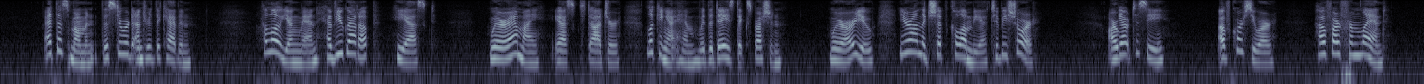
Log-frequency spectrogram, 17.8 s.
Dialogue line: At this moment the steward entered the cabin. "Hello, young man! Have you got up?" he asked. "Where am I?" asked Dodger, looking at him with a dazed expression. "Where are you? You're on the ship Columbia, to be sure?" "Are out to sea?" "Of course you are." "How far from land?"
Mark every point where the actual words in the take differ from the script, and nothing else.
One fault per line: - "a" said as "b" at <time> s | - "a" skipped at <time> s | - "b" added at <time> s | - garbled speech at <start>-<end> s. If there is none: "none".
none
